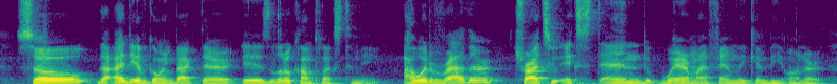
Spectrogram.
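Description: A man's fairly high voice with an American accent, at a moderate pace with ordinary pitch variation and hardly any pauses, in audible room echo. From New Jersey, US. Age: 40s. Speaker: product designer. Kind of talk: casual interview.

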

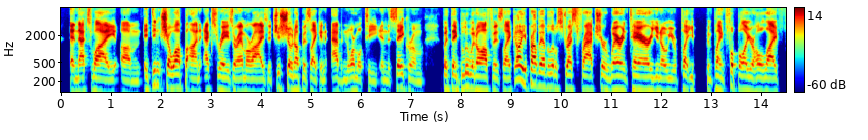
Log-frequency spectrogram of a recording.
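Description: Fairly even intonation from a man with a New Jersey accent, hardly any pauses. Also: medium pitch for a man, moderate pace, quiet background. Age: 40s. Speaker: strength coach. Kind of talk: interview.

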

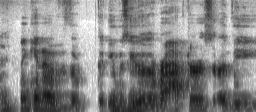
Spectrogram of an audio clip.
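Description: This man speaks with an American accent, a bright, sharp tone, lively intonation and a fairly high pitch. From Chicago. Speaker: sports podcast host. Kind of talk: casual chat.

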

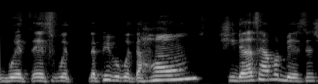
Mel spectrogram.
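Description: Over a quiet background, a woman with a fairly low pitch uses ordinary pitch variation in an ordinary speaking voice. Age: 50s. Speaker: webinar attendee, construction remodeler. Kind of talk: casual Q&A.

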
